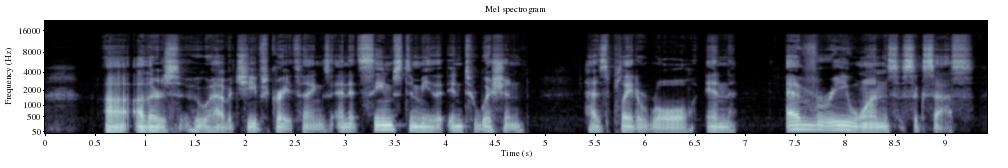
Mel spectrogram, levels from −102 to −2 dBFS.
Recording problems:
none

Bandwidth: 14.5 kHz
